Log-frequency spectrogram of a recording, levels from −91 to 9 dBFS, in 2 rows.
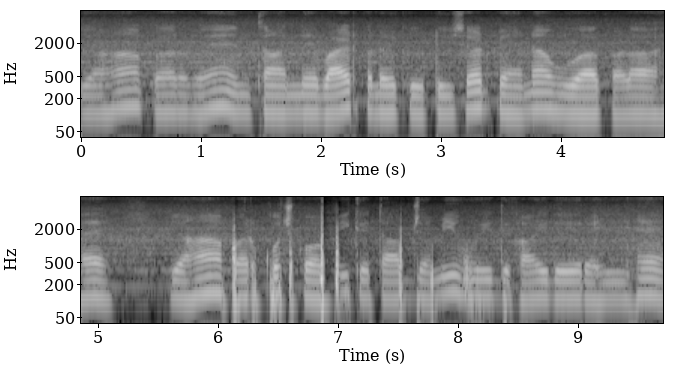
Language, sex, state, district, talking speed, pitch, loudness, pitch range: Hindi, male, Madhya Pradesh, Katni, 155 wpm, 115 Hz, -22 LUFS, 115-125 Hz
